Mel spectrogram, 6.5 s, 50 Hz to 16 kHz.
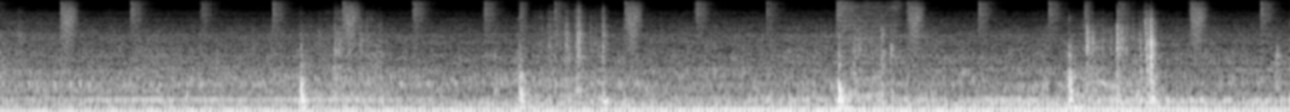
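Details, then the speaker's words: BMW 335i E90, 158,000 miles, engine idling: irregular snapping and cracking clicks as the rear window runs, from a broken rear window regulator after the window got stuck at the top. "yeah that doesn't sound good at all so the window regulator is broke in here on this rear window"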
